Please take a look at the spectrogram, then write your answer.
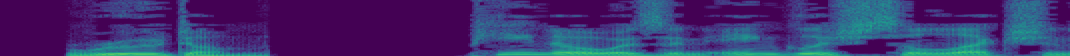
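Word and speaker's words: Wrotham: to be superseded by the Australian work, the Rotham, pronounced Rootum.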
